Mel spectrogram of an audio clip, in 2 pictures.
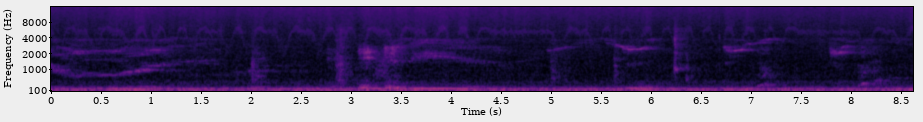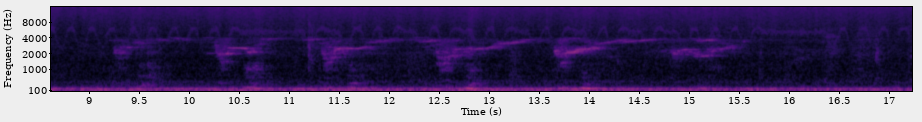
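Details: Bowhead whale song recorded off West Greenland, the "strangled cat" song type: strained, wavering tonal notes sweeping up and down, repeated over a steady low rumble.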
